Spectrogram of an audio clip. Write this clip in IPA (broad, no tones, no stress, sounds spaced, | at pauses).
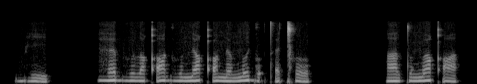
bʱ i | ɦ ɛ bʱ u l ɯ qʼ ʌ ɡʱ u n e qʼ u n ɛ ŋʷ i ɡ o ʔ tʼ ɛ ǀʰ o | a l t u ŋʷ e qʼ a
